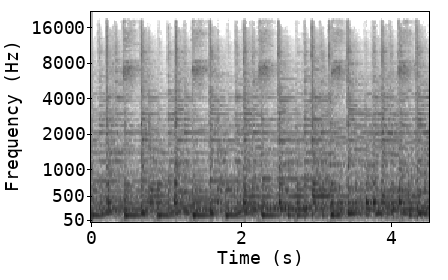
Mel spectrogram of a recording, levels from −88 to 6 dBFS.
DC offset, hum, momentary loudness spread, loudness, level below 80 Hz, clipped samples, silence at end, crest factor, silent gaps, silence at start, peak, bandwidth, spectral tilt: under 0.1%; none; 2 LU; -14 LUFS; -50 dBFS; under 0.1%; 0 s; 14 dB; none; 0 s; 0 dBFS; 19.5 kHz; -5.5 dB/octave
